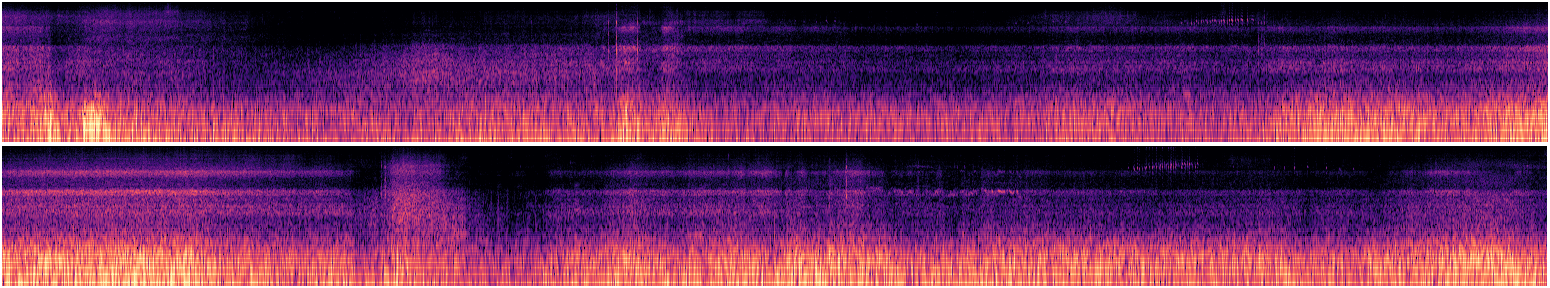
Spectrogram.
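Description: Airflow buffeting an action camera's microphone during a tandem paraglider flight: a loud, low rumbling wind noise that swells about halfway through and then eases.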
